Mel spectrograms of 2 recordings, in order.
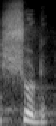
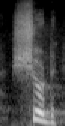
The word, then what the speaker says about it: should: इसके बाद last word है शुड, SHOULD, इट इज शुड, इसे हम शुल्ड नहीं पढ़ेंगे यानी L को आपको प्रोनाउंस नहीं करना है।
